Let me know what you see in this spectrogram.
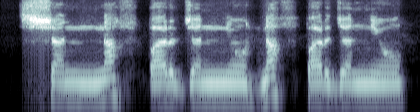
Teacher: संहिता की दृष्टि से प्रथम विसर्ग का होगा आपका उपध्मानीय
